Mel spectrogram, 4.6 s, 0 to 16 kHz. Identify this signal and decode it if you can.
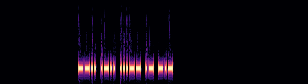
Morse code, heard as a keyed tone, about 53 wpm, 700 Hz. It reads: ZL3AK
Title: DXCC-100 Call Signs - 5 Characters - Repeated 2x - 50wpm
